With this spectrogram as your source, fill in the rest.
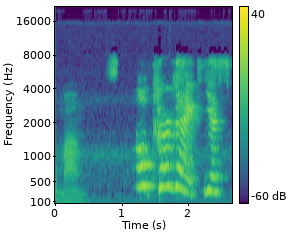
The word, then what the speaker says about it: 忙: 忙 means busy. So here is another final ang when we put it together. Yeah, you can feel the vibrate of the whole cavity.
